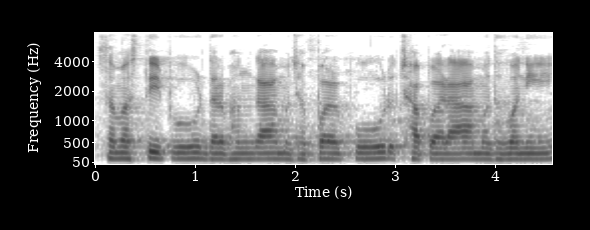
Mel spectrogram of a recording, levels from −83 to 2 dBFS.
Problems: none marked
